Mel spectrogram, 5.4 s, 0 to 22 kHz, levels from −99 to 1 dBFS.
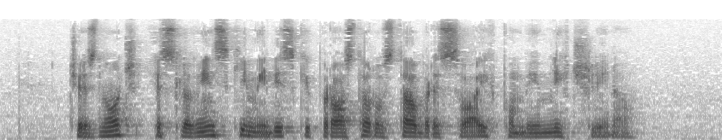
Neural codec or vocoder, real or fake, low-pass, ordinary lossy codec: none; real; 19.8 kHz; AAC, 32 kbps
